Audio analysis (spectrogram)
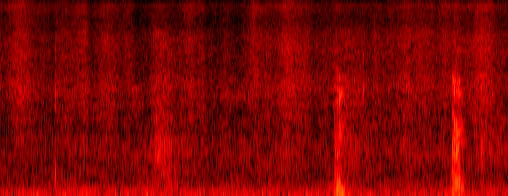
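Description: Pigs rooting in their pen, faint low grunts and two short, sharper snorts standing out over a quiet background, no talking.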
